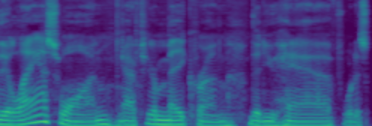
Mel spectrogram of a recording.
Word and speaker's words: macron: Then you have the fifth one is called the macron. And the macron is the horizontal line. You have it actually in the word macron, M-A-C-R-O-N, may. It's the long A sound.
